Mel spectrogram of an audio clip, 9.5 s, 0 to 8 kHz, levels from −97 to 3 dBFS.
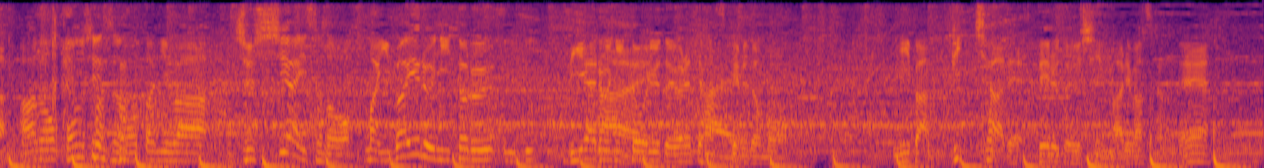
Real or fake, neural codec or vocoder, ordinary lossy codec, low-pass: real; none; AAC, 48 kbps; 7.2 kHz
